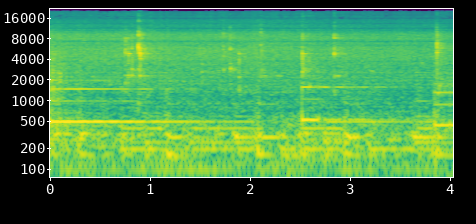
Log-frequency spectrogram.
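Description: Garlic, onion and bell pepper cooking in a pan, a faint sizzle under soft stirring with a few light clinks of a utensil against the pan.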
